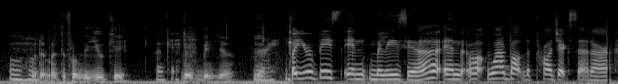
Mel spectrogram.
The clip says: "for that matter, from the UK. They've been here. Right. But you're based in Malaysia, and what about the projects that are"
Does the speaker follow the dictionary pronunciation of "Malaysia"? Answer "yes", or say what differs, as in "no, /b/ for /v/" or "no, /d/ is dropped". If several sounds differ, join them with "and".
no, /z/ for /ʒ/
